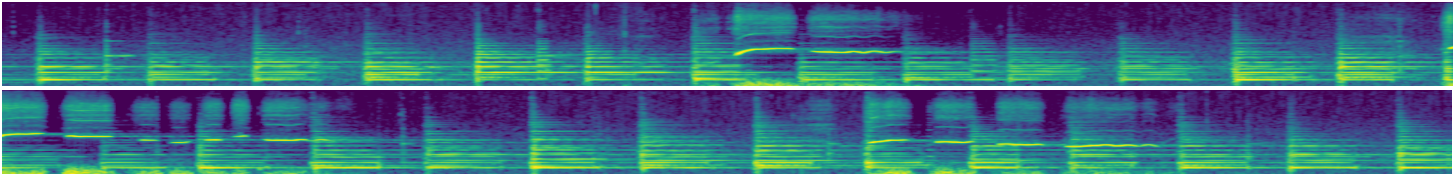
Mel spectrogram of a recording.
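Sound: human whistling a melody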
